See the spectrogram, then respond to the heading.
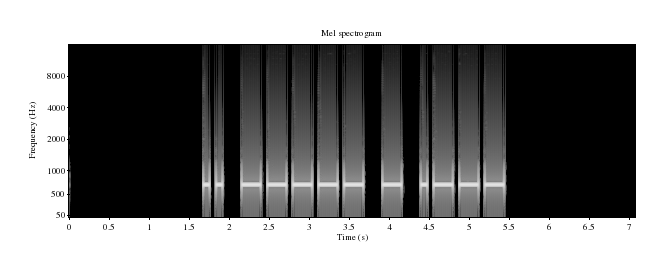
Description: Morse code, heard as a keyed tone, about 15 wpm, 700 Hz. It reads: I0TJ
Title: DXCC-100 Call Signs - 4 Characters - Repeated 3x - 15wpm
